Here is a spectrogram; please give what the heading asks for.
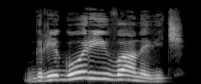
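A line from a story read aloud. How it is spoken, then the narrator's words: Clear, loud, formal meeting tone. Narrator (Russian): четко и громко, как на комсомольском собрании, начал Гена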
